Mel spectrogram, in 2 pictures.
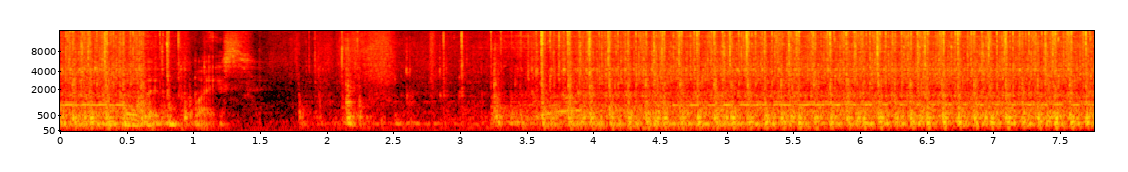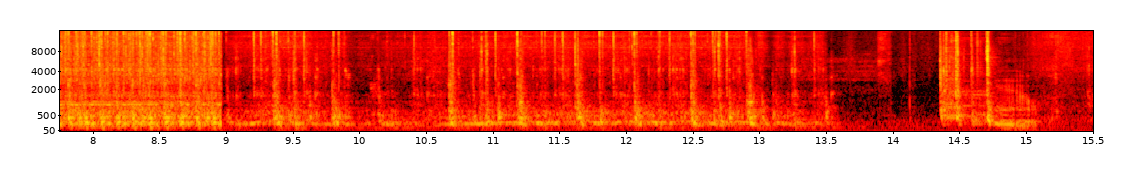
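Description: A sewing machine runs in long continuous stitching bursts as fabric is guided through it, with brief pauses between runs; a person talks over the steady mechanical whir throughout.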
